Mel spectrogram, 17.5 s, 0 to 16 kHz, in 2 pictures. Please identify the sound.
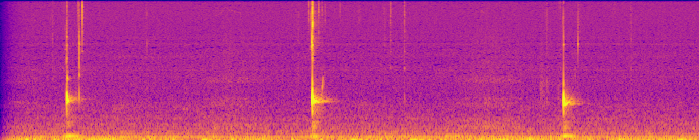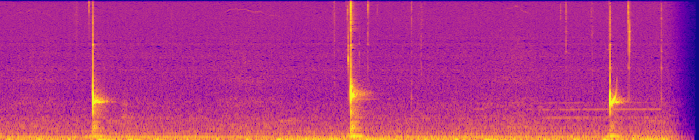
Water splash & drops 3
Water dropping and dripping into a glass.
Water, glass, drops, drop, droplets, foley, splash, dripping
